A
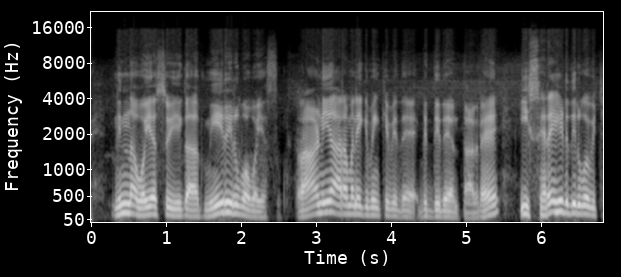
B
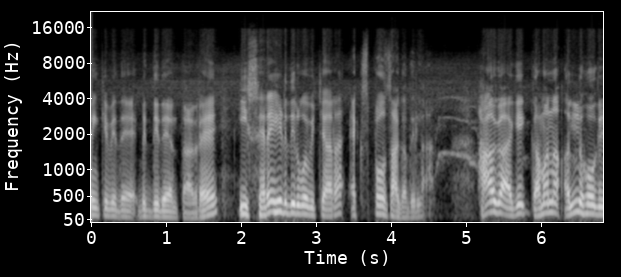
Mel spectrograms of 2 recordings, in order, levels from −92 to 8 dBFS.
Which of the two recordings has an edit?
A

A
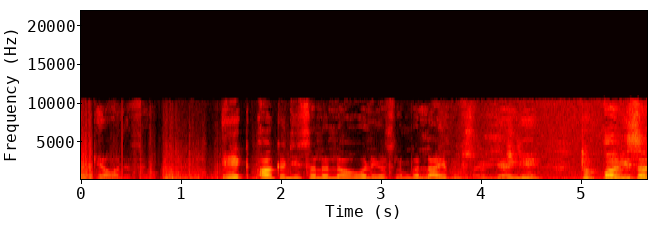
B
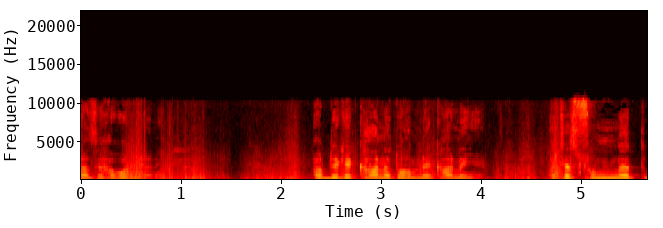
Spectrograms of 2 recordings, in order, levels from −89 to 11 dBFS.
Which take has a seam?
A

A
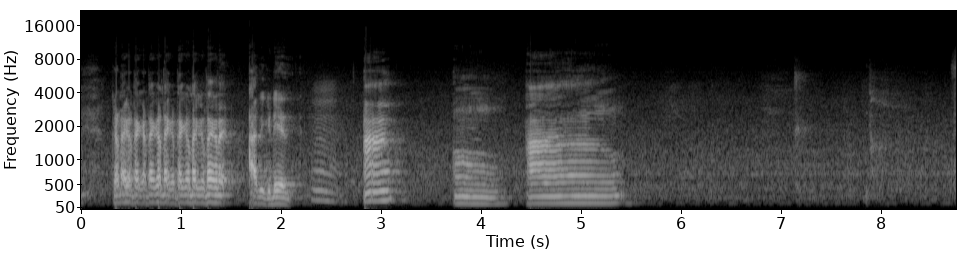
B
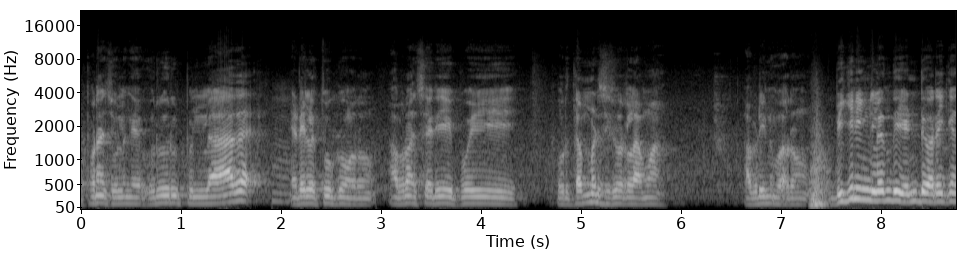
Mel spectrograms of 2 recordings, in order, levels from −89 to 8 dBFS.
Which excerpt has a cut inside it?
B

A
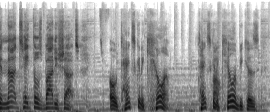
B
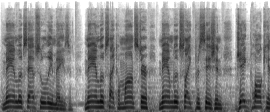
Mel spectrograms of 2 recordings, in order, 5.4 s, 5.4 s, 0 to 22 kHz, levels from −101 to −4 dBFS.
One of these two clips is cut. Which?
A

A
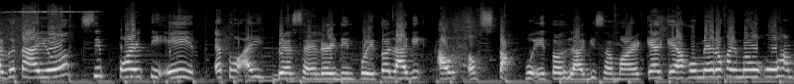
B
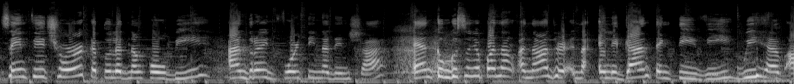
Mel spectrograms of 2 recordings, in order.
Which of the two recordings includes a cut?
B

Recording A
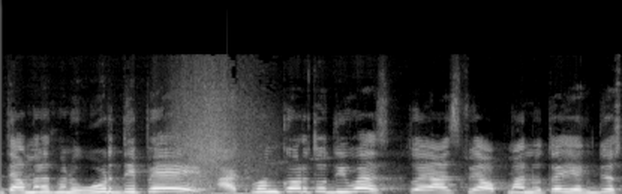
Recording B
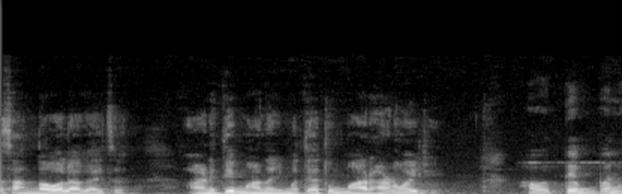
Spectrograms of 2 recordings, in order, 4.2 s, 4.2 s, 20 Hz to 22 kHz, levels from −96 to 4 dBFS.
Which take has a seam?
A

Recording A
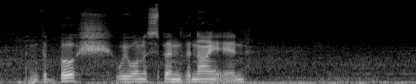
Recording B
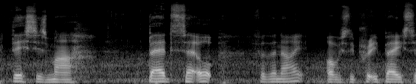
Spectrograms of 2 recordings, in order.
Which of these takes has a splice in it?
B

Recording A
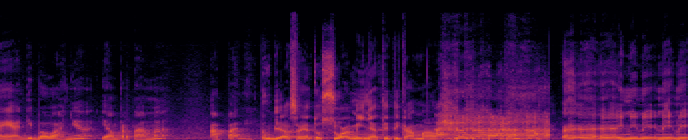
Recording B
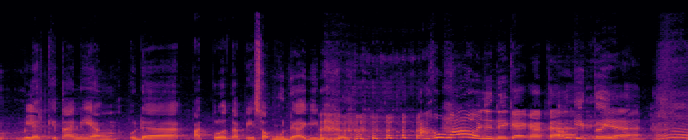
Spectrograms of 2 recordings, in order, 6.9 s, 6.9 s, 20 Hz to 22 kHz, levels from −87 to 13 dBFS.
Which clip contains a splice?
A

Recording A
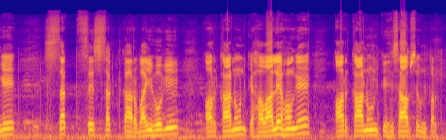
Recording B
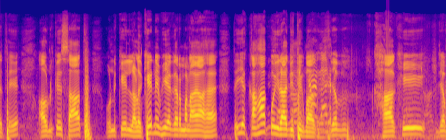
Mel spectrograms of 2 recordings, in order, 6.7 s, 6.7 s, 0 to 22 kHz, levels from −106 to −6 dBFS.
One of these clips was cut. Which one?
B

